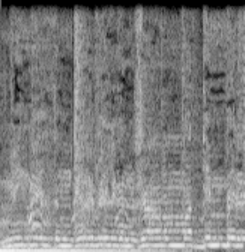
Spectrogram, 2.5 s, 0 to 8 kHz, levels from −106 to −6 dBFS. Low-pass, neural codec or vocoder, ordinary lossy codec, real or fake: none; codec, 16 kHz, 16 kbps, FreqCodec, larger model; none; fake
